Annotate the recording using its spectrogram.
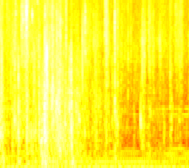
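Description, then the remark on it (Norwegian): Horse hooves clip-clopping in a steady, uneven rhythm of sharp knocks, moderately loud, with no voices over them. “Men han var full og falt av hesten da han skulle ri videre, og sovnet på gården.”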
